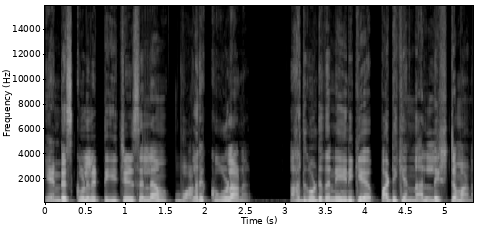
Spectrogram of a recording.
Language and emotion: Malayalam, happy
